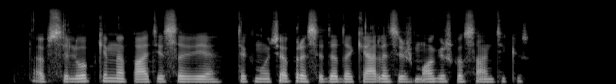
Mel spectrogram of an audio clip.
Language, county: Lithuanian, Alytus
